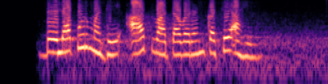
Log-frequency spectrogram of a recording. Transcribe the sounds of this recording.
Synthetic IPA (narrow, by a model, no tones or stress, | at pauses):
belapuːɾməd̪ʱːjeʔat͡sʋat̪aʋəɾəɳkəseaɦe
